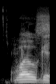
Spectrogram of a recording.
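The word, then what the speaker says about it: Nwogu: Spelled with an N. Wogu. Silent N.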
